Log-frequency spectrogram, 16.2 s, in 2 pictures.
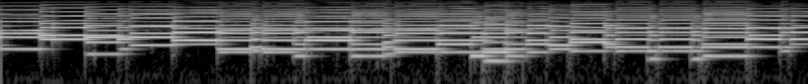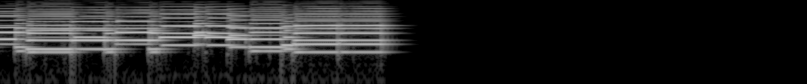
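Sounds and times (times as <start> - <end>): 
mazurka music: 0.0 - 12.0.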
